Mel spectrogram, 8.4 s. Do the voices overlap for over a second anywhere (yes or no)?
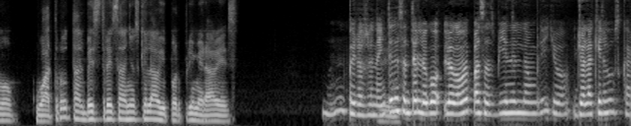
no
